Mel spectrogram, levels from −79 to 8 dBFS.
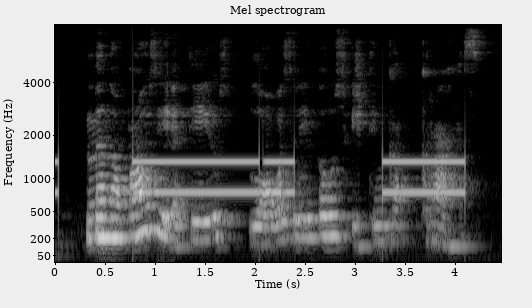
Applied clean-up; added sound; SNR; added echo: none; Telephone; 3 dB; reverberation time 0.6 s.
